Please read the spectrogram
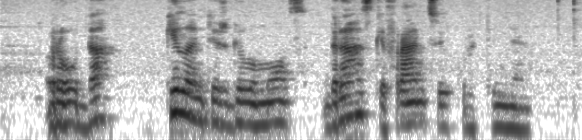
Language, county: Lithuanian, Panevėžys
